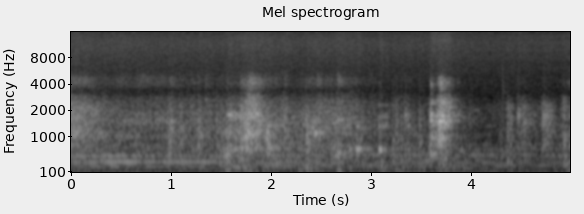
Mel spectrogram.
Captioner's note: clatter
